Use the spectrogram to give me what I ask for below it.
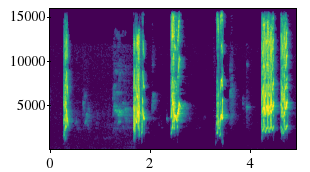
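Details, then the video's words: Lovebirds kept as pets chirping: shrill, scratchy single chirps spaced irregularly, ending with a louder double chirp, with faint soft twitters between. "Love birds Sounds | lovebirds chirping sounds"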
